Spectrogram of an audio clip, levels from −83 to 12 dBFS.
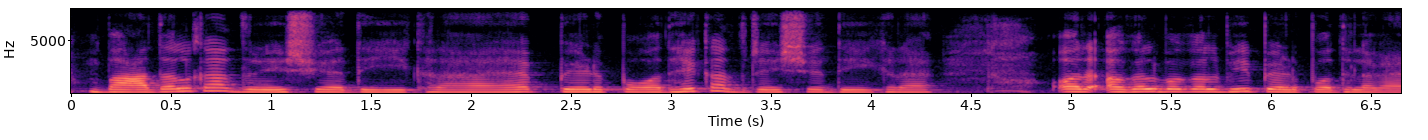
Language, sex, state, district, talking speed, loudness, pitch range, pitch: Hindi, female, Jharkhand, Garhwa, 180 wpm, -18 LUFS, 200-230 Hz, 210 Hz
